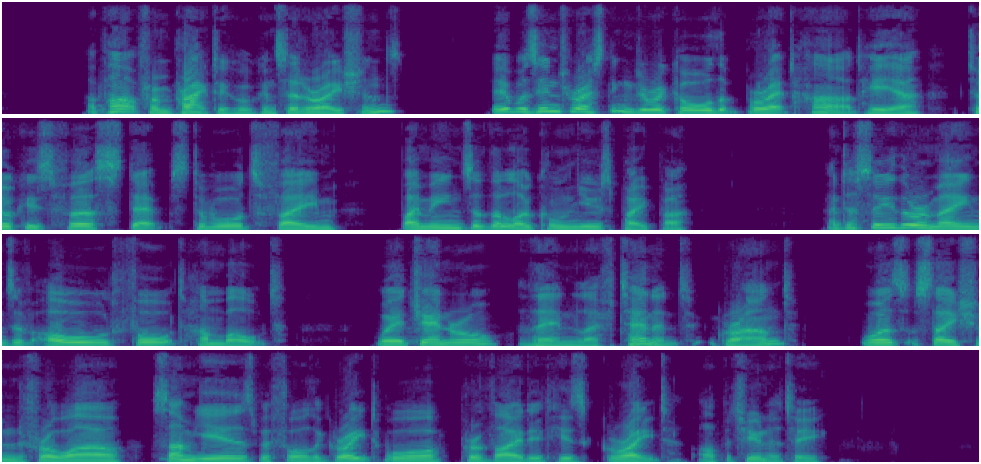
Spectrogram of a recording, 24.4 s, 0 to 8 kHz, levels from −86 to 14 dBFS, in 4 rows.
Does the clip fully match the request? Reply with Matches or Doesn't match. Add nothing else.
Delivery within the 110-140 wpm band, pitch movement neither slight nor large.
Doesn't match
